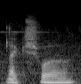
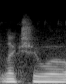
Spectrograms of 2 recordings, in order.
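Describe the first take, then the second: First: Lexua squeezed into two syllables, LEK-shwuh; alternative pronunciation. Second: Lexua in three syllables, LEK-shoo-uh; alternative pronunciation. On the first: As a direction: say Lexua without a separate "oo", like lek-shwa. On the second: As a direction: draw out Lexua with a separate "oo" before the final "uh". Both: Shown as a demonstration. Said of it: "not sure how else it might be pronounced".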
